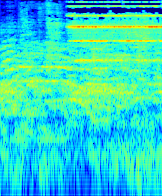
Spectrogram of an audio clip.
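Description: A steady, high electronic ringing starts about a second in and holds, over a busy background of voices and noise.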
